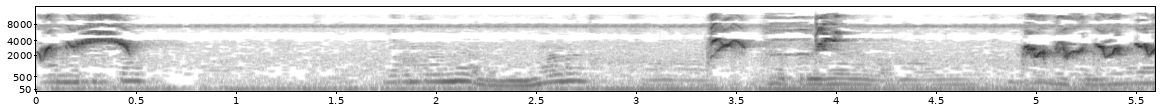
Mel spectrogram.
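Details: A greater green leafbird sings three bursts of rich, rapid warbling and whistled notes, a voice murmuring low between phrases, over a steady high electrical whine.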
